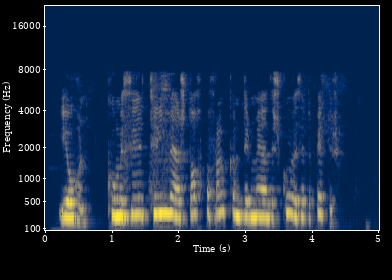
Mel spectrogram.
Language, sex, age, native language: Icelandic, female, 40-49, Icelandic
